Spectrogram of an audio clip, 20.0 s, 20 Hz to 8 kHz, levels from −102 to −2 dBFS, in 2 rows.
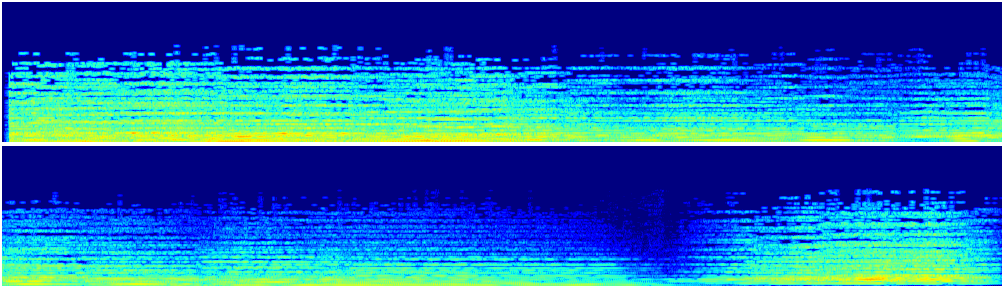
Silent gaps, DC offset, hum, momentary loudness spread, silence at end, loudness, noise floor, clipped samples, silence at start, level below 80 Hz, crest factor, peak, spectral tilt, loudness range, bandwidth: none; under 0.1%; none; 13 LU; 0 s; -39 LUFS; -60 dBFS; under 0.1%; 0.05 s; -50 dBFS; 18 dB; -20 dBFS; -5 dB/octave; 12 LU; 5.6 kHz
